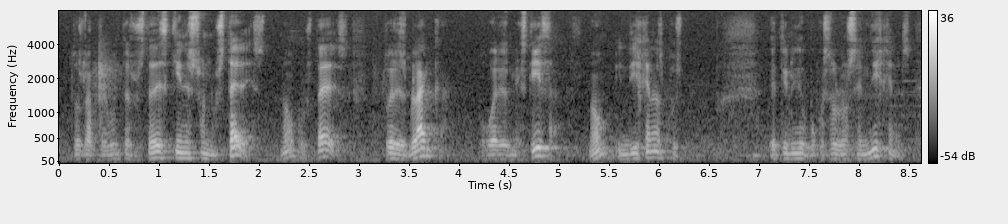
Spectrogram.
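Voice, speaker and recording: The voice carries lively intonation. It is delivered in a Spanish accent. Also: man. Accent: Spanish (Spain). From Spain. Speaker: historian and professor. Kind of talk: conversational discussion.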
